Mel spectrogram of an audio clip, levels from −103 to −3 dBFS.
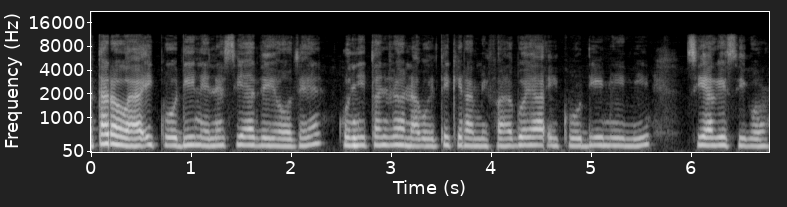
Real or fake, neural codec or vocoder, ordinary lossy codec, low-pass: fake; codec, 24 kHz, 3 kbps, HILCodec; none; none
